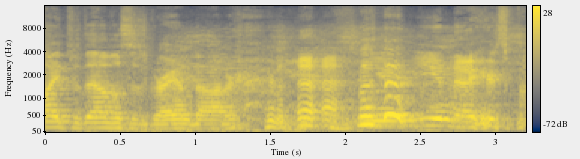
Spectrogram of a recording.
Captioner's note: laughter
